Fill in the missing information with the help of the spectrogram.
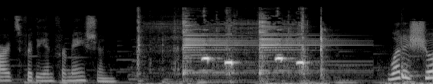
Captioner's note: clock sound & time card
